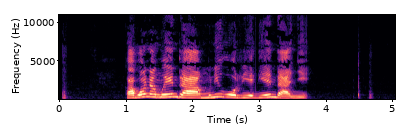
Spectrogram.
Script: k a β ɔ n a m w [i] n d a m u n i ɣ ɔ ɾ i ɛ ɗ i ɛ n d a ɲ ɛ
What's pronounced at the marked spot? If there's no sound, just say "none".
ɛ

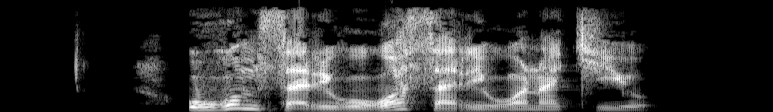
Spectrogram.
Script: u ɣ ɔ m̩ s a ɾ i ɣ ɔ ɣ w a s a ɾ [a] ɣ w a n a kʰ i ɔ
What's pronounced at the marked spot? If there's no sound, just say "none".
i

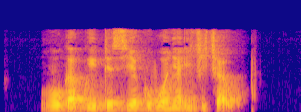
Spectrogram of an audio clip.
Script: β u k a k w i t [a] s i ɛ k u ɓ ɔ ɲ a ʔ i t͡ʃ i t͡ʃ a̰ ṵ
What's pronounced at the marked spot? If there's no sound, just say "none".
ɛ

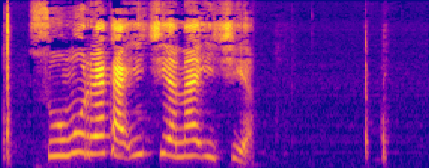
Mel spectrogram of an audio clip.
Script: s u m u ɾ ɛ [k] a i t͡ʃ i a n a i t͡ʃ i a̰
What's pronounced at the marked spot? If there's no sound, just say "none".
k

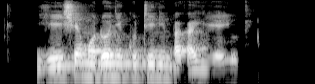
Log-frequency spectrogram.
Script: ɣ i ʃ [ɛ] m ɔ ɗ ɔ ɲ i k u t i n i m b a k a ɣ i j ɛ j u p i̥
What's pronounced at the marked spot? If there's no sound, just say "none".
ɛ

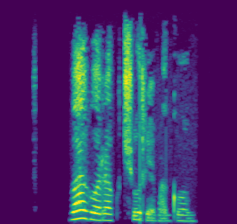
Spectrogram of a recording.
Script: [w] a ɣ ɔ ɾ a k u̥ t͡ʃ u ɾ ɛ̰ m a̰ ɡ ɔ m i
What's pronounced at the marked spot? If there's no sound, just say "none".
β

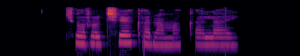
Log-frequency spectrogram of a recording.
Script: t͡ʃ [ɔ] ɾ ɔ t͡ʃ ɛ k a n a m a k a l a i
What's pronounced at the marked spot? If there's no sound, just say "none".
ɔ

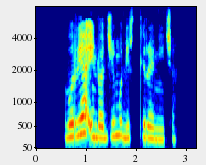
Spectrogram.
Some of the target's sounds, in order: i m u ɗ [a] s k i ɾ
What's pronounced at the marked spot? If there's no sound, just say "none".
i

